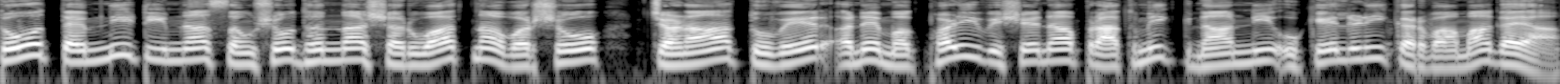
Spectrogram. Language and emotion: Gujarati, neutral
